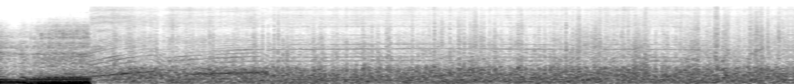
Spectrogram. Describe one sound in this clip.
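A motorcycle engine hums quietly while cruising along.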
